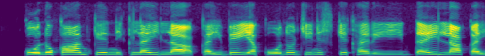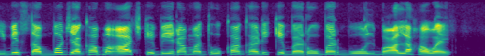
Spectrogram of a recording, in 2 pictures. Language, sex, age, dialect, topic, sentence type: Chhattisgarhi, female, 18-24, Eastern, banking, statement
